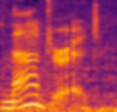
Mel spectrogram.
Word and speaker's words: Madrid: is the town of Madrid spelled like Madrid Spain but pronounced here as Madrid if you visit Madrid you'll see why locals decided to say it a little differently because in Madrid everything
